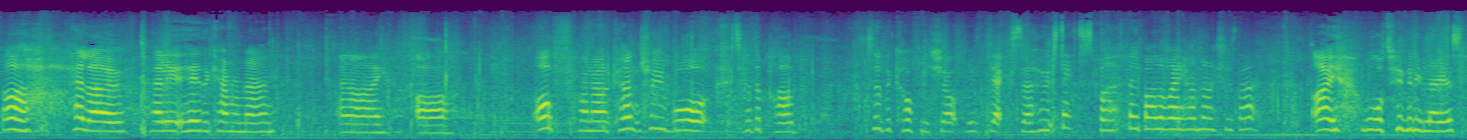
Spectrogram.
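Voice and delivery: puffing, winded, high-pitched out-of-breath chatter. Vlogging on a walk to the coffee shop after climbing a hill, out of breath. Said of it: "I'm out of breath, as you can see".

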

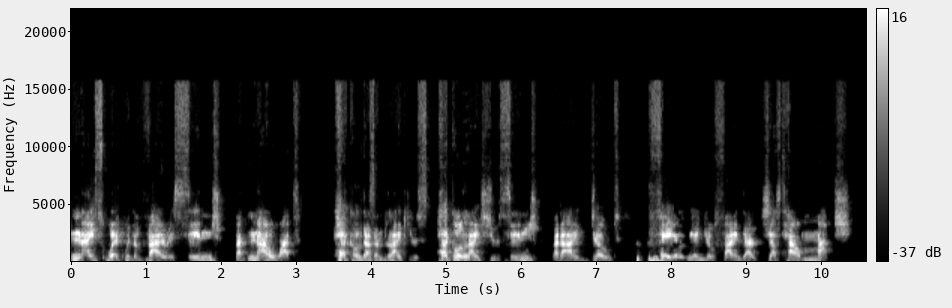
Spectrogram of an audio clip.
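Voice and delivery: put-on rough, creaky, rasping voice. Voicing a character's line to Singe, Snide character voice. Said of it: "I have to close my eyes to do this".

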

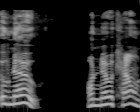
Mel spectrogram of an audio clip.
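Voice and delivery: high, drawn-out crying out. A small man answers the miller's demand, cried out. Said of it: "cried little Hans".

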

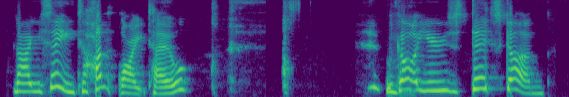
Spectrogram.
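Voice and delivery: West Country Somerset accent. Doing an April Fool's hunting video on another creator's channel, in a Somerset accent. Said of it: "do the Somerset accent".

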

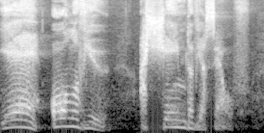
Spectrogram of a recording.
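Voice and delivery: put-on drawn-out Scottish accent. Speaker retells scolding a group of silent lads, in very slow Scottish accent. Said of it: "speak very slowly in Scottish".

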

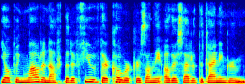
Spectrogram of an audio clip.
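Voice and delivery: ordinary delivery

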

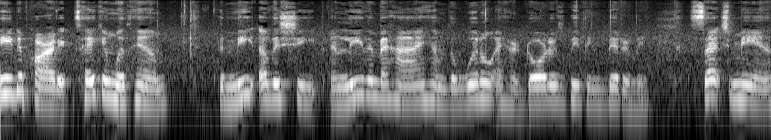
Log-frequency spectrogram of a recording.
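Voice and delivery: ordinary delivery, nothing marked

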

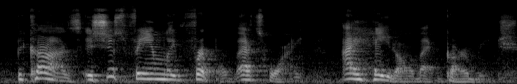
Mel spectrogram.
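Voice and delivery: plain

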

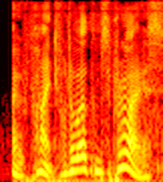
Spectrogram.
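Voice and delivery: generic British man's voice. Voicing an unvoiced game character greeting Pint, generic British male voice. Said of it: "I'm a generic British male voice".

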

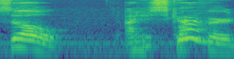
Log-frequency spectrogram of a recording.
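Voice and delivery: voice breaking and cracking mid-phrase. Speaker, terrified of dolls that move, starts explaining a discovery with a voice cracking. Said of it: "voice crack".

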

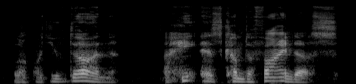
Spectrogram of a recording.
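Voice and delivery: frightened, high-pitched, spooked whisper. Benjamin, after a cracking sound in the brush behind the boys, whispered. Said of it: "Benjamin whispered".

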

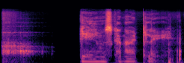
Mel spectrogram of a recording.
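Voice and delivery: soft, hushed, low whisper.

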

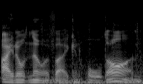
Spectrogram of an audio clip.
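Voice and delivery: ordinary talk, nothing marked

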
